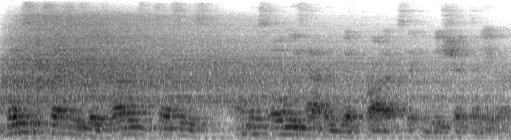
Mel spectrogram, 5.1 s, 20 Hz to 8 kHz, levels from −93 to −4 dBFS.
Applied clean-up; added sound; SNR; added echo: none; Gong; 9 dB; reverberation time 0.7 s.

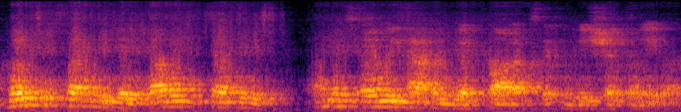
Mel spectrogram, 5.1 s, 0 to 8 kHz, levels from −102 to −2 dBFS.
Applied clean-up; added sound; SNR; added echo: neural separator model SepFormer DNS4.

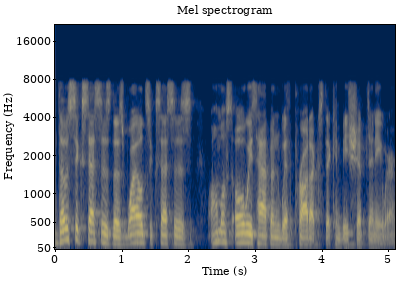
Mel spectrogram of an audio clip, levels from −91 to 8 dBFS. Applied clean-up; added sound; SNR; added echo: none; none; none; none.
